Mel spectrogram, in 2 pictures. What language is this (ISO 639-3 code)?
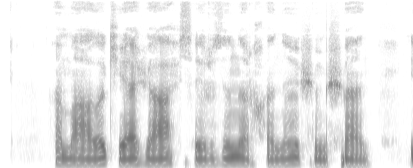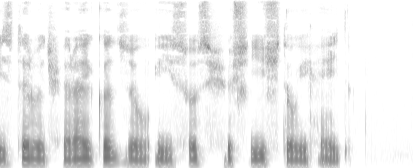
abk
